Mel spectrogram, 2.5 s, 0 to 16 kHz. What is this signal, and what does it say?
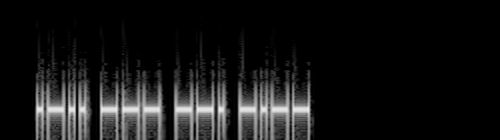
Morse code, heard as a keyed tone, about 46 wpm, 700 Hz. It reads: LOGY
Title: Multi-letter Phonemes Quick Fire 45wpm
